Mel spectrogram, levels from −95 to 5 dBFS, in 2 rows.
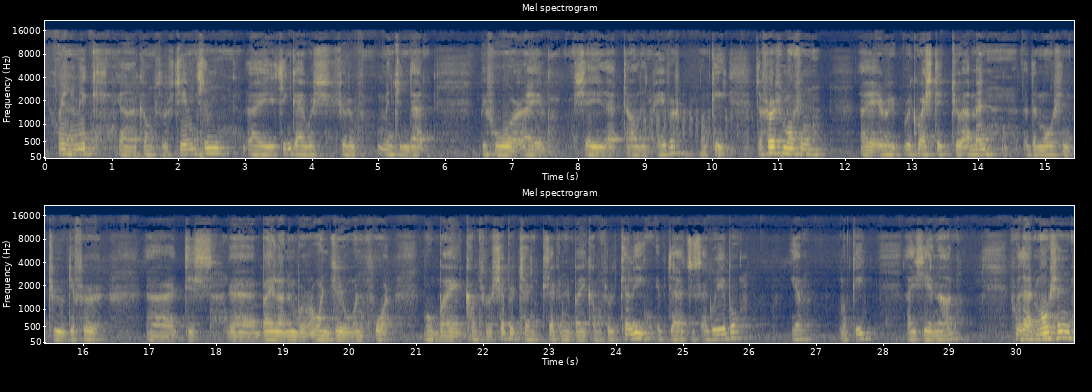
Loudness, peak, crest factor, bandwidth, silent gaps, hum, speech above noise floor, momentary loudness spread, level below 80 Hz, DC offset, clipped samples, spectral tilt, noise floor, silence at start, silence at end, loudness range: -22 LUFS; 0 dBFS; 22 dB; 16.5 kHz; none; none; 24 dB; 15 LU; -58 dBFS; under 0.1%; under 0.1%; -3.5 dB/octave; -47 dBFS; 0 s; 0 s; 4 LU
